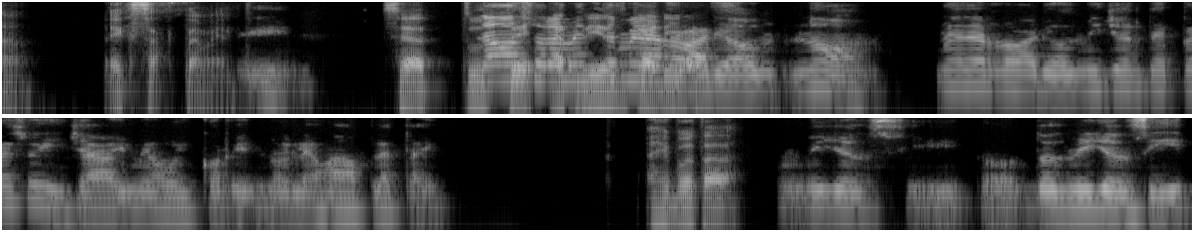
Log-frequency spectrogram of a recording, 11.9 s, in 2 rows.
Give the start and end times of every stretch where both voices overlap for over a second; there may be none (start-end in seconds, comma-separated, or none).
2.3-3.7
